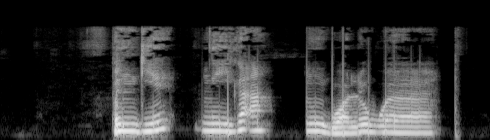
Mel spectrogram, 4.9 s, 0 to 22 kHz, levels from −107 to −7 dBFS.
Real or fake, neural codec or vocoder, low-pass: fake; vocoder, 24 kHz, 100 mel bands, Vocos; 10.8 kHz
